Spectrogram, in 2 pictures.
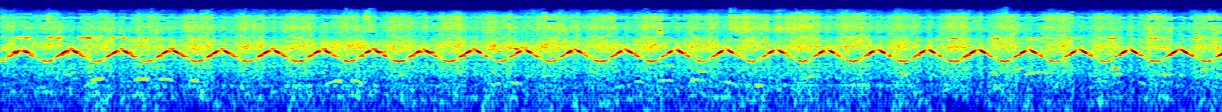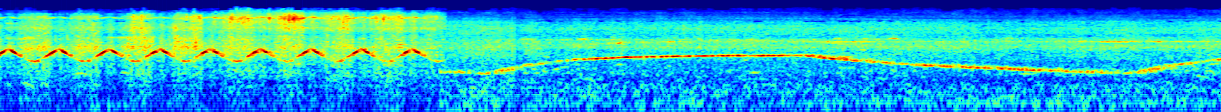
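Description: Emergency vehicle siren sounding a fast warble, about two rises and falls a second. About twelve seconds in it switches to a slow wail that climbs, holds high, sinks and begins to climb again near the end.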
